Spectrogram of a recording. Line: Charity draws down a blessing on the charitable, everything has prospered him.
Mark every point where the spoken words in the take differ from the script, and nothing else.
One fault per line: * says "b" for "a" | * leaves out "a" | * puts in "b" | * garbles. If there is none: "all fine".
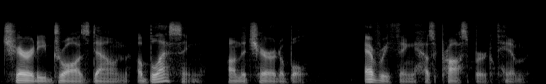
all fine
